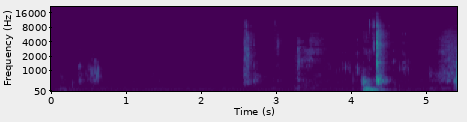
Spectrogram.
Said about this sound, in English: I guess I'll sip some water.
